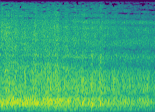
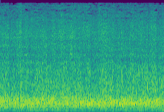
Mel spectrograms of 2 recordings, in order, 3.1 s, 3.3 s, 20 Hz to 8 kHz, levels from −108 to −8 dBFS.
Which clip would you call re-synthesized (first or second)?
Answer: second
